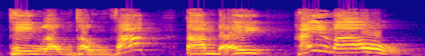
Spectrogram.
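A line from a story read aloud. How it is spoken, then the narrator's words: Terrified, straining shriek. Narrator (Vietnamese): sợ phát rung lên luôn, cố sức thét lớn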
